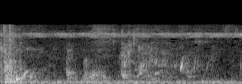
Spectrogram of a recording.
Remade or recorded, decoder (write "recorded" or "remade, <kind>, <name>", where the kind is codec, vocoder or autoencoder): remade, vocoder, BigVGAN v2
